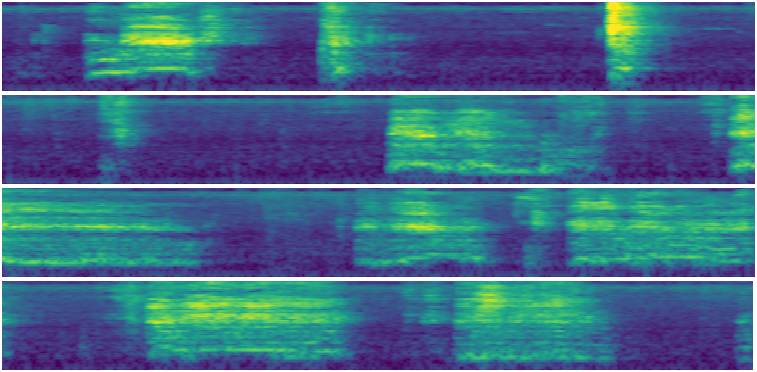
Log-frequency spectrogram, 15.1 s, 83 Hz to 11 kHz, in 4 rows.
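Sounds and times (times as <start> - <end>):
puppy growling: 0.1 - 2.0, 5.7 - 15.0.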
